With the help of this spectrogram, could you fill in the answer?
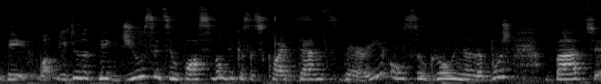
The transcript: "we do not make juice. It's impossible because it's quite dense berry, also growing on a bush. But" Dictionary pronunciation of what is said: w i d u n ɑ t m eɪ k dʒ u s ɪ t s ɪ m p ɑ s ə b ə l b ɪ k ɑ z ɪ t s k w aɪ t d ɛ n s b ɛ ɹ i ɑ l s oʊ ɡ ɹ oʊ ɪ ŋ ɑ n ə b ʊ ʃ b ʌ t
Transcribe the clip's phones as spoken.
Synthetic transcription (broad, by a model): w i d u n ɑ t m eɪ k dʒ u s ɪ t s ɪ m p ɑ s ə b ə l b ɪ k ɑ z ɪ t s k w aɪ t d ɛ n s b ɛ ɹ i ɑ l s oʊ ɡ ɹ oʊ ɪ ŋ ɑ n ə b ʊ ʃ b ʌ t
